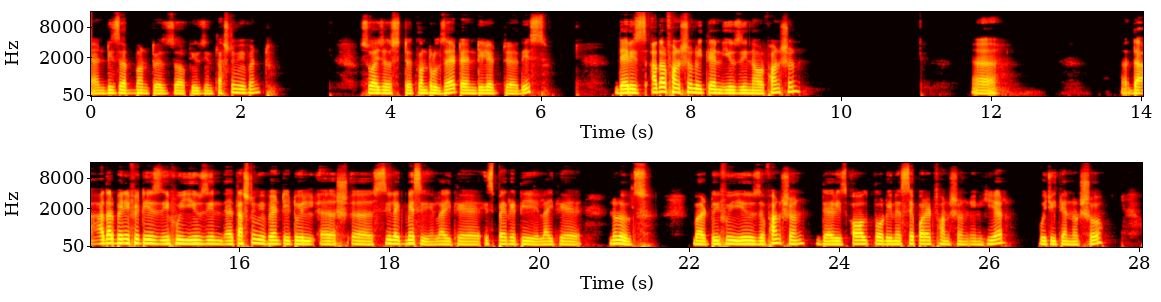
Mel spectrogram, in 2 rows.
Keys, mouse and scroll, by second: 2.6 ctrl+z, 3.0 ctrl+z, 3.7 ctrl+z, 4.4 right click, 5.8 scroll down 3, 6.1 right click, 16.1 right click, 17.6 right click, 18.4-20.3 scroll up 2, 22.8 alt+F9, 23.6 right click, 27.1 double click.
